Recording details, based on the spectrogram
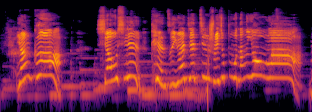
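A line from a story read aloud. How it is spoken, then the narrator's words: Shout from inside pocket. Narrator (Chinese): 爸爸在我的口袋里喊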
